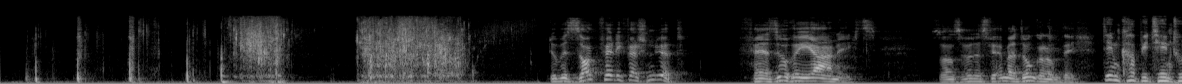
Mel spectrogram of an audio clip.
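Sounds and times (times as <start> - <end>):
bucket of water poured out in rushing splashes: 2.3 - 3.0, 3.6 - 5.3
speech: 5.5 - 8.7, 9.4 - 11.8.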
